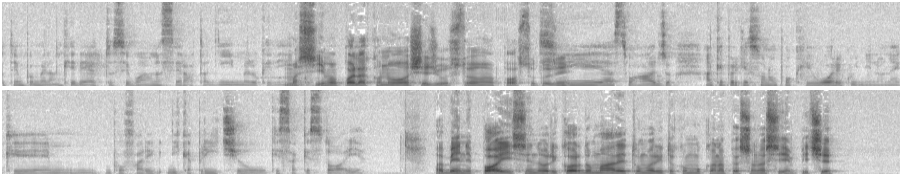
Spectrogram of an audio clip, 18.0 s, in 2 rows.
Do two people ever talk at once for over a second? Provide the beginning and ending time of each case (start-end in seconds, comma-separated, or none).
none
